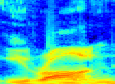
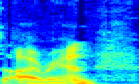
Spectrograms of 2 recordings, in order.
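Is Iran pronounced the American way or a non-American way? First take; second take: non-American; American. First: Iran is said in a non-American way. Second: Iran is said in the usual American way. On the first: This is the form a guest prefers. "as she likes to prefer I say it" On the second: This is how Americans usually say it.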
